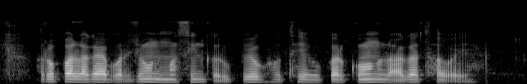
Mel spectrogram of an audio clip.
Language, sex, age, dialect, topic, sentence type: Chhattisgarhi, male, 31-35, Northern/Bhandar, agriculture, question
